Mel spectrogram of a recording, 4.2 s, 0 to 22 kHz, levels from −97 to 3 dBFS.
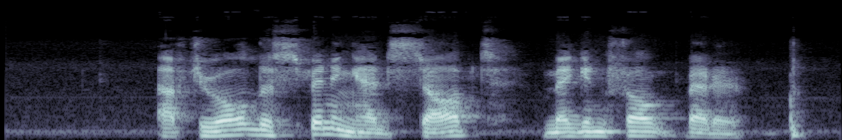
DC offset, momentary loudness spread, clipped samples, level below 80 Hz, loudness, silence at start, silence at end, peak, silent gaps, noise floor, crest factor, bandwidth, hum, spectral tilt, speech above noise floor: under 0.1%; 11 LU; under 0.1%; -60 dBFS; -16 LUFS; 0.8 s; 0.2 s; 0 dBFS; none; -52 dBFS; 16 dB; 7.6 kHz; none; -6 dB/octave; 37 dB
